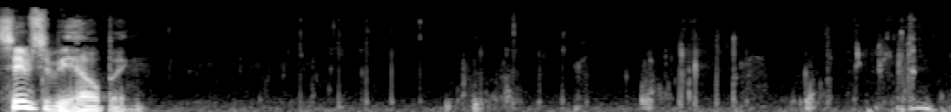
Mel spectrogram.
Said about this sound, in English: Sorry. I had to take a huge sip for no reason.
